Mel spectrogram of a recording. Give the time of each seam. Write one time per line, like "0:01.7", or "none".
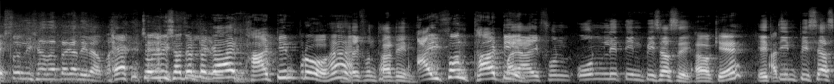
0:03.5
